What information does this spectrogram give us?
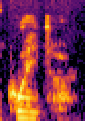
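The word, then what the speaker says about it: Qatar: Untouchable because they're in quatar okay or Cutter depending on how you want to pronounce it yeah right I never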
